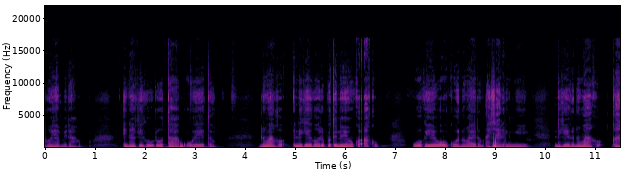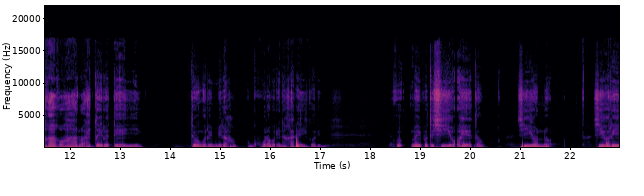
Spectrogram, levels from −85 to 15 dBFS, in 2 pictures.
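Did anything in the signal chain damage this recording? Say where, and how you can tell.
Yes: blocks of digital silence from buffer underruns dropped the speech out at 9.17–9.21 s (32 ms) and 18.58 s (about 11 ms, fitting a 512-sample buffer).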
